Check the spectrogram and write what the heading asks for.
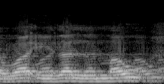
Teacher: واو زبر مو، یہ واو کون سی ہے، واو لین ہے، واو ساکن سے پہلے زبر تو یہ واو لین ہے، تو اس کو ایک الف مقدار سے بھی کم لمبا کریں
